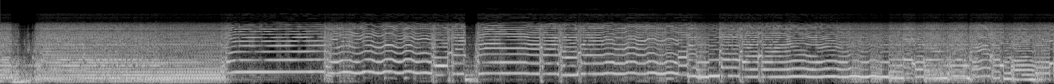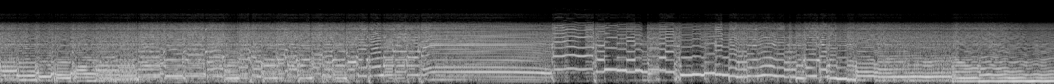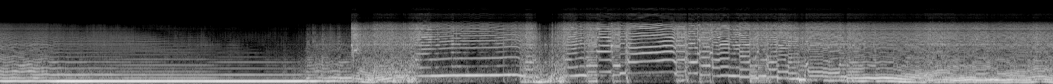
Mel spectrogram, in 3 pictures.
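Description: Overdriven electric guitar, a PRS SE Custom 24 played through an Orange Micro Dark Terror hybrid amp head (tube preamp, solid-state power amp). Single-note lead lines with wide vibrato and string bends, then a long sustained low note near the end before faster playing resumes.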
